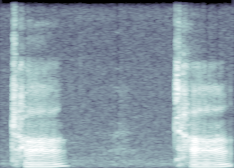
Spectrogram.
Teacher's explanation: second tone rising tone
